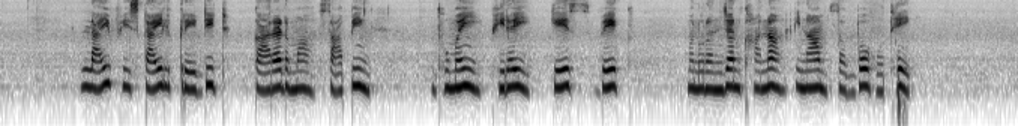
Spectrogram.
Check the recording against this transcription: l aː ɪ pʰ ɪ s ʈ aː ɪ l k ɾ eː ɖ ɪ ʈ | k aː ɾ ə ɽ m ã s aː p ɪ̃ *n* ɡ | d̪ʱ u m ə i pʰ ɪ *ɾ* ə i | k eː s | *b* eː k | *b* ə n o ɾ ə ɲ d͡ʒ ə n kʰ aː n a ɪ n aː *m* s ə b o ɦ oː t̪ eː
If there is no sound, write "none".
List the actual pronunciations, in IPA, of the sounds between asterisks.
ŋ, ɾ, b, m, m

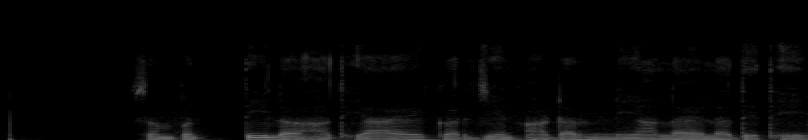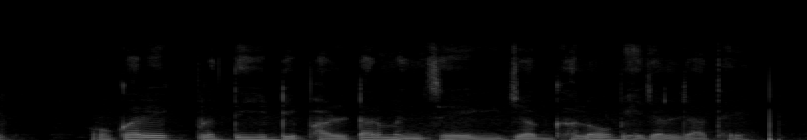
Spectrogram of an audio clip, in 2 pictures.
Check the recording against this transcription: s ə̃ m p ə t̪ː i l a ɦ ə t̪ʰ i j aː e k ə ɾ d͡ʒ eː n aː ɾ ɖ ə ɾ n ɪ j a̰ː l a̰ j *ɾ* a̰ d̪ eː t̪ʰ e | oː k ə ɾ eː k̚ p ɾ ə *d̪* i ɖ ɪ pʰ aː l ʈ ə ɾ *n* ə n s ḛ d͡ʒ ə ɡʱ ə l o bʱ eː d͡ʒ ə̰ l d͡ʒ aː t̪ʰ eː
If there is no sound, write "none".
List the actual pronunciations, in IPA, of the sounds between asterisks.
l, t̪, m

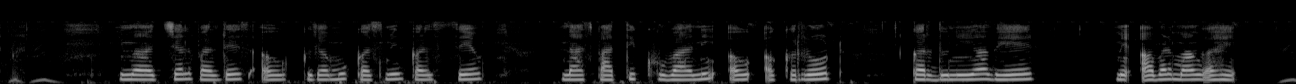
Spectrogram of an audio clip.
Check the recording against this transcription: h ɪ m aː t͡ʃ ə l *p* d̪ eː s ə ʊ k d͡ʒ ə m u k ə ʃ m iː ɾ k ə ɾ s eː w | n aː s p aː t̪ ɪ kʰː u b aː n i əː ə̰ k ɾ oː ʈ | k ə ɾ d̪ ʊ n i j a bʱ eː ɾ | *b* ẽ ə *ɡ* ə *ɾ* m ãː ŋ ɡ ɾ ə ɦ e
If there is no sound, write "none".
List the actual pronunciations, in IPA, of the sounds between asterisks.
p, m, b, ɽ

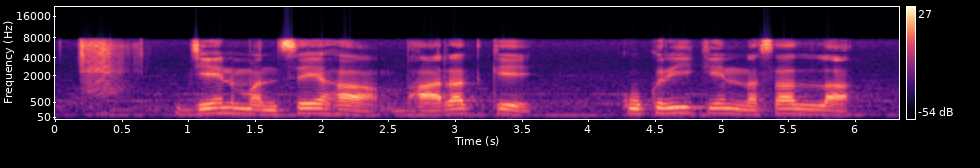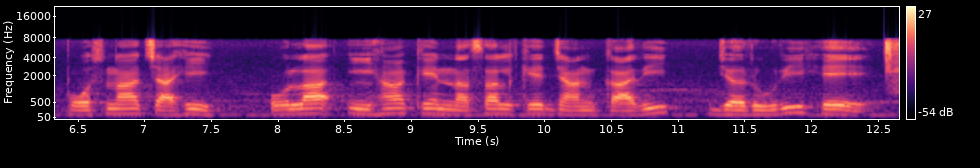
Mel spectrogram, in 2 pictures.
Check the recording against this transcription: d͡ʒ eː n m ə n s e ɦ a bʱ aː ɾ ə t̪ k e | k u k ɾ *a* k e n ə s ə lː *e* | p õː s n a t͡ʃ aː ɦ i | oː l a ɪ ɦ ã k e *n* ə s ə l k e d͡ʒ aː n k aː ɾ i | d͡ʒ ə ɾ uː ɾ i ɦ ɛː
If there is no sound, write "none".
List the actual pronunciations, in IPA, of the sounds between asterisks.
i, a, n

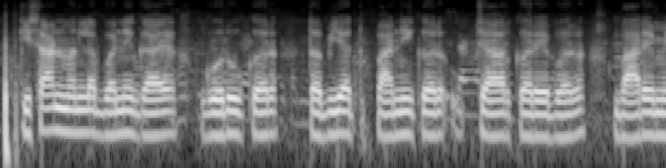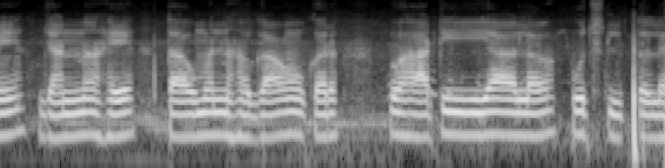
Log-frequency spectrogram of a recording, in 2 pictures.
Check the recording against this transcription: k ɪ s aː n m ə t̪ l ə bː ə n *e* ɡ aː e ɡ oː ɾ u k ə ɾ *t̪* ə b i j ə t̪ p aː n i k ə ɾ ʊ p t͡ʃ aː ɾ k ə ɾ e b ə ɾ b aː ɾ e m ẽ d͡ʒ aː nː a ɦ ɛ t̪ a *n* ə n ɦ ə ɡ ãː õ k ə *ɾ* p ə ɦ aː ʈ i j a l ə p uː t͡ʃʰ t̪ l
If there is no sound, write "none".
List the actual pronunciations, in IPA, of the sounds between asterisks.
e, t̪, m, ɾ

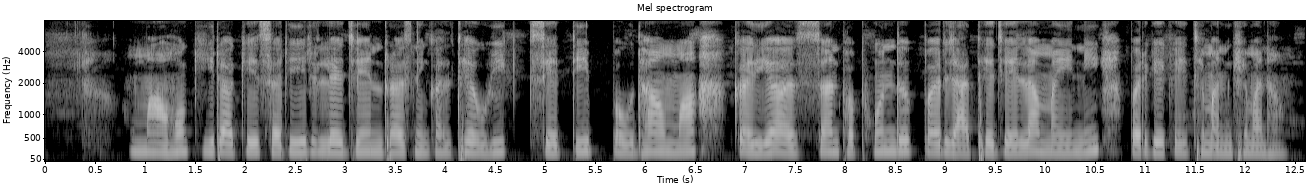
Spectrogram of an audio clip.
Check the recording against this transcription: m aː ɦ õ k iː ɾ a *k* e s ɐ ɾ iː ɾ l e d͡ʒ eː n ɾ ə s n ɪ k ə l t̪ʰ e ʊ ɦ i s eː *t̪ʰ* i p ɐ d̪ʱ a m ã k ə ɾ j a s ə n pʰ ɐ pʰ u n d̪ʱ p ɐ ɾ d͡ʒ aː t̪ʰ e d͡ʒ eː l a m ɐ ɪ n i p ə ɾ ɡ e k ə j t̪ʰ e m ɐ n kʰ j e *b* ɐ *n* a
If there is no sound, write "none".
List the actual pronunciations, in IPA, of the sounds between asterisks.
k, t̪, m, n

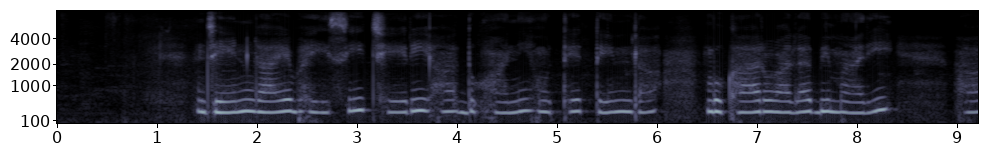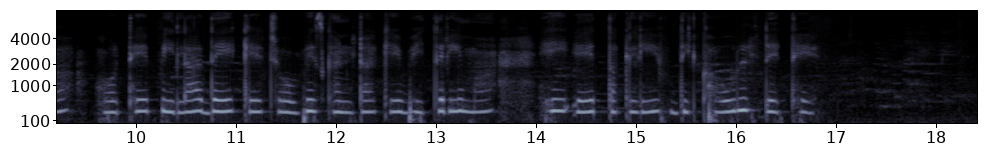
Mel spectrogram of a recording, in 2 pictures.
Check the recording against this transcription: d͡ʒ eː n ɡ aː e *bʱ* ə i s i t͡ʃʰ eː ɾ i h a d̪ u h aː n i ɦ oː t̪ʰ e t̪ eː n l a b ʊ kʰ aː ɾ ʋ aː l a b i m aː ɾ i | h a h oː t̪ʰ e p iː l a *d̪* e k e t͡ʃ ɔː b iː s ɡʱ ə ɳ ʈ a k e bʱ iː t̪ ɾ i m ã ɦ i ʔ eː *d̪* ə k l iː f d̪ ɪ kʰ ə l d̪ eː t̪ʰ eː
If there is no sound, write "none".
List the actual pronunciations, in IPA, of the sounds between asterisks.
bʱ, d̪, t̪

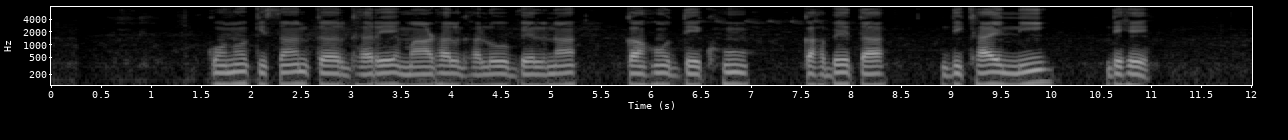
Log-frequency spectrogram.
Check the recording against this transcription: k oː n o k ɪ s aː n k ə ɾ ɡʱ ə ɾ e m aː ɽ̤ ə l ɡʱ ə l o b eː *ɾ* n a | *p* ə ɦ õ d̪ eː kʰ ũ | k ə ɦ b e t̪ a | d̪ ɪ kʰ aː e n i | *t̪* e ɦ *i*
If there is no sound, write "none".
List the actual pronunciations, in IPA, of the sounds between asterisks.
l, k, d̪, e

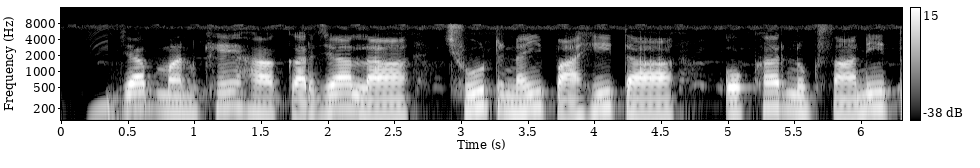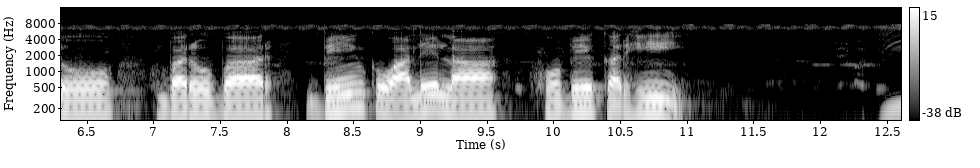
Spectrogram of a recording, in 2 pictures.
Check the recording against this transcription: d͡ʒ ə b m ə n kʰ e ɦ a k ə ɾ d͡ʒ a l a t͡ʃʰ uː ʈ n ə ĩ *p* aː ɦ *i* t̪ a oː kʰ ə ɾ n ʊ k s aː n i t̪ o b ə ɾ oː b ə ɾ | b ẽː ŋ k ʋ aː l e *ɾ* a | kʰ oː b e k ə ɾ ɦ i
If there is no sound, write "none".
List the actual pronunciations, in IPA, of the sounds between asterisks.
p, i, l

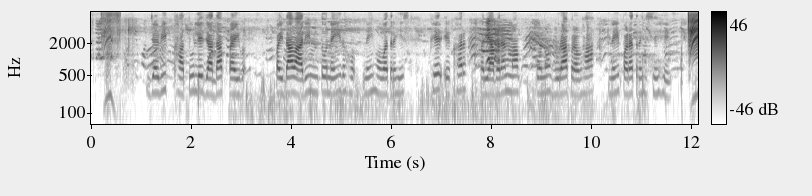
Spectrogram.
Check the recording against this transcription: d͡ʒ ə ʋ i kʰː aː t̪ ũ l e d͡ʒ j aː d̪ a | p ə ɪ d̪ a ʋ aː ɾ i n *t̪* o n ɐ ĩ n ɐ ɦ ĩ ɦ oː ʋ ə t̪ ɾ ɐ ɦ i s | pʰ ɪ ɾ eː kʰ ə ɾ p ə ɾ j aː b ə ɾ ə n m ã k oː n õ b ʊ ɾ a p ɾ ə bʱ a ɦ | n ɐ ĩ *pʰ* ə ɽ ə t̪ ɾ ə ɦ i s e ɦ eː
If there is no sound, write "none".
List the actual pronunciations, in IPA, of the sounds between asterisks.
t̪, p

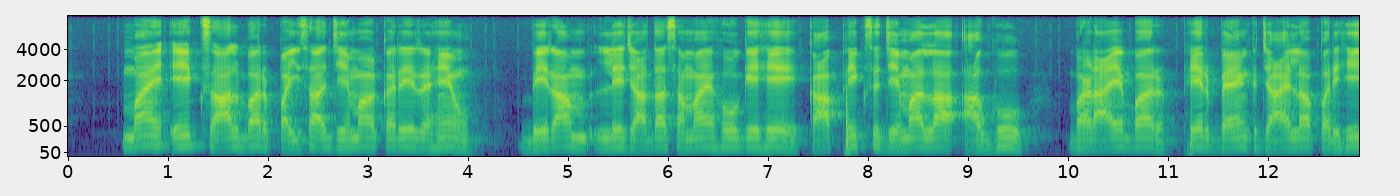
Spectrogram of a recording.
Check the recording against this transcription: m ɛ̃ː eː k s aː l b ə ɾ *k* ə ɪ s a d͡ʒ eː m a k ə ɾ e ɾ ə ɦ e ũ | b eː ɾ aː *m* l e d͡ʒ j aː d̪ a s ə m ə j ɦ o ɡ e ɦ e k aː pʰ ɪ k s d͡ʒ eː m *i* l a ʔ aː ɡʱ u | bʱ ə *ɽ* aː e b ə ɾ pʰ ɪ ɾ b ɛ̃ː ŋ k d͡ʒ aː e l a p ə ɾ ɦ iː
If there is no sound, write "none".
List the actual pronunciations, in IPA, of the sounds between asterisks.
p, m, a, ɽ

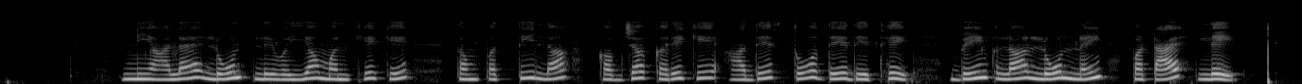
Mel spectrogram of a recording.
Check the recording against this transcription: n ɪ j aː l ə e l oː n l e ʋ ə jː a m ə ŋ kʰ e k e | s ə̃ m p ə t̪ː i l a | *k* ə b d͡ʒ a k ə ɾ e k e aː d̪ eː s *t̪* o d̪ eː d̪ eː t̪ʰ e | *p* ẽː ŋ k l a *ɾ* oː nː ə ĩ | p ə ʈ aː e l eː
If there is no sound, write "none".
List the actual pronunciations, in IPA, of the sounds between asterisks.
k, t̪, b, l

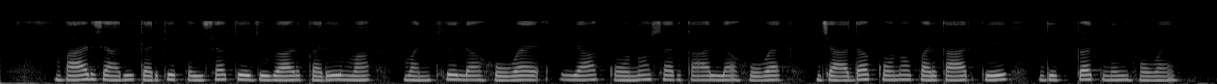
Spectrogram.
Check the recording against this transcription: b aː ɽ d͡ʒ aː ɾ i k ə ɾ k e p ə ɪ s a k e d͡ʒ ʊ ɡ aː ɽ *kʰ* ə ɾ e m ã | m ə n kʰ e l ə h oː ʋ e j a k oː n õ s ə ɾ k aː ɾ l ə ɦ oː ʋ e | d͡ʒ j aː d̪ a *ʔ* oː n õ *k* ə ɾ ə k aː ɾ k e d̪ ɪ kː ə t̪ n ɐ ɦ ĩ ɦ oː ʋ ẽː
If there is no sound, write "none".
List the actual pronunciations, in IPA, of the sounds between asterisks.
k, k, p

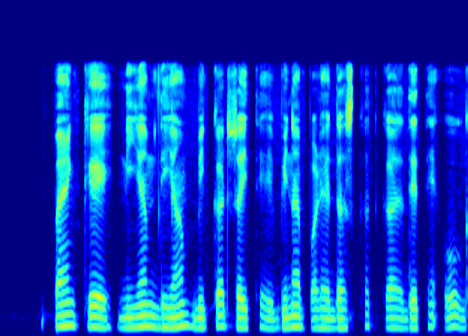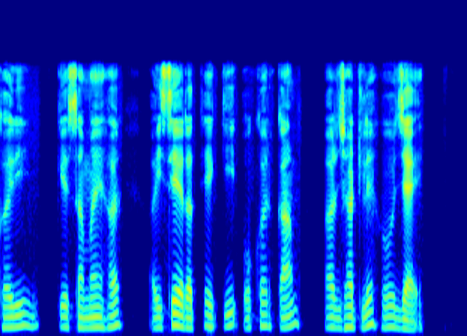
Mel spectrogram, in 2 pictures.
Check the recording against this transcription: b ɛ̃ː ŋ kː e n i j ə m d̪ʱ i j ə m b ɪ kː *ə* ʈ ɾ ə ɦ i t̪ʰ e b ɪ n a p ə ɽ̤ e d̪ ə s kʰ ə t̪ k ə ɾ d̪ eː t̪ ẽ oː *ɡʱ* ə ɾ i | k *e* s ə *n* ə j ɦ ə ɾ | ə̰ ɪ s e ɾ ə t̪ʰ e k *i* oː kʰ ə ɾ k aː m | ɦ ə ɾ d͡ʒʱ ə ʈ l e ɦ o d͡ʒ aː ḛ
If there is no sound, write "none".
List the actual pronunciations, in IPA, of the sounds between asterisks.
ə, ɡʱ, e, m, i

